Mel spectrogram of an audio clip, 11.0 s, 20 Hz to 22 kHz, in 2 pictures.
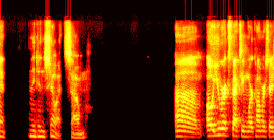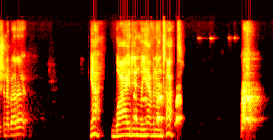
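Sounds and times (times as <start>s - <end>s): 
speech: 0.0s - 1.8s, 3.5s - 6.1s, 7.3s - 9.1s
dog barking: 8.1s - 9.2s, 10.3s - 10.9s.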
